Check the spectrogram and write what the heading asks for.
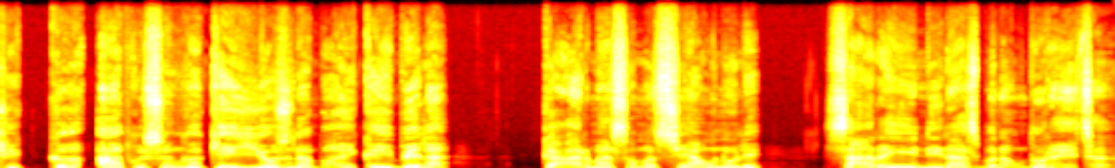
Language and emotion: Nepali, sad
